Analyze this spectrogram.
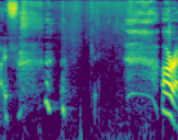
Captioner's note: laughter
